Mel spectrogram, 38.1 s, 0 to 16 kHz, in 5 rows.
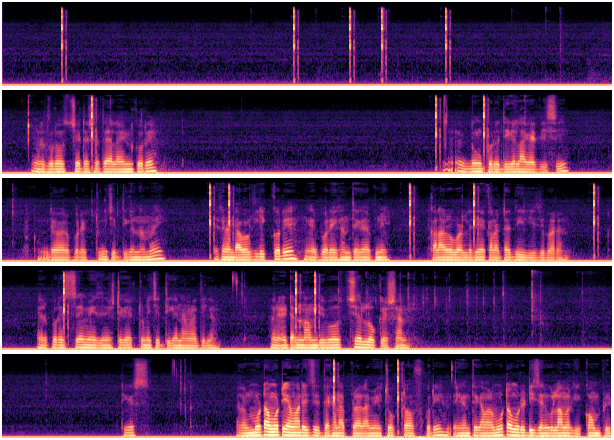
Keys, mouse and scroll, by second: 4.7 double click, 6.8 Return, 8.7 ctrl+click, 15.4 ctrl+d, 16.4 Down, 18.0 double click, 26.7 double click, 27.9-29.1 typing, 29.5 Return, 31.3 alt+scroll down 1.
